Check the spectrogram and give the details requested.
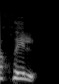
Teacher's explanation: खा मोटा पढ़ा जाए, खिल, और खराश के साथ, क्योंकि हैवी फैमिली का है।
